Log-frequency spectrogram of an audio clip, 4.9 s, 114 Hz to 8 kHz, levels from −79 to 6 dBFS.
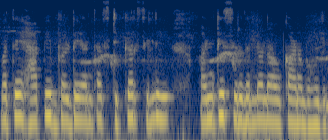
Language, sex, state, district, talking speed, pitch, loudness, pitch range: Kannada, female, Karnataka, Belgaum, 110 wpm, 205 Hz, -16 LUFS, 195-215 Hz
